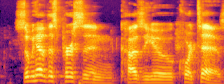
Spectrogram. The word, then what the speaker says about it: Ocasio-Cortez: we have this person Cascio Cortez apparently the O is silent if I'm wrong you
